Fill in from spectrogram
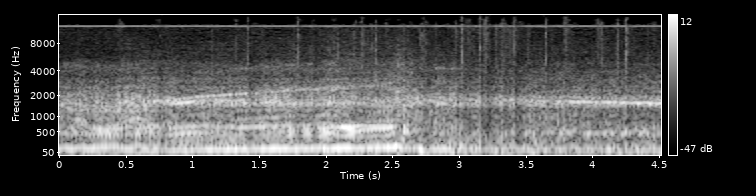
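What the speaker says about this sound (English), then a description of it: "give it a quick rev, and drop a gear at the same time" Motorcycle engine revving while the rider shifts down a gear, a steady rising drone that drops sharply in pitch partway through and then settles, heard alone with wind noise.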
